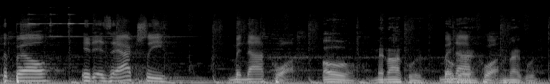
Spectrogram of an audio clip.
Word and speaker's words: Minocqua: It is actually Minocqua.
